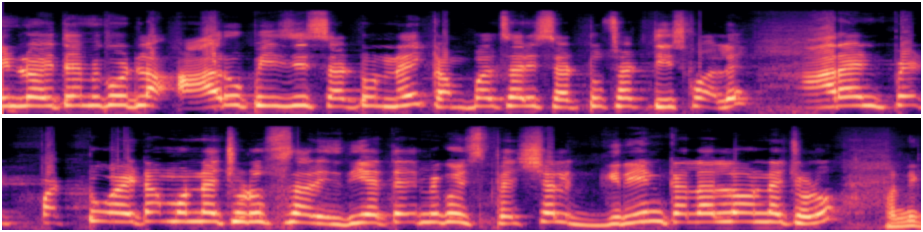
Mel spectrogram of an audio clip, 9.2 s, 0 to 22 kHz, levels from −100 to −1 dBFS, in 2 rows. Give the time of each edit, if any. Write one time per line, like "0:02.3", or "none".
0:04.1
